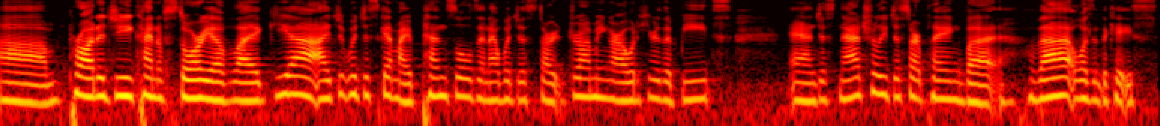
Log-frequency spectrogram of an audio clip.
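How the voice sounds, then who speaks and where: A woman speaks at a fairly slow pace with fairly even intonation on a very clean recording with a silent background. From Mexican-American, Southern California and Oaxaca. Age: 30s. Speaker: drummer. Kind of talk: personal story talk to live audience. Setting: outdoor stage with live audience. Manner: hesitant, many fillers.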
